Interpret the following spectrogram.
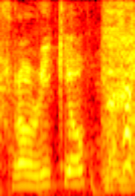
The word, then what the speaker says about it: Orrico: the pronouncing right there? Yes, yes. Orrico.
